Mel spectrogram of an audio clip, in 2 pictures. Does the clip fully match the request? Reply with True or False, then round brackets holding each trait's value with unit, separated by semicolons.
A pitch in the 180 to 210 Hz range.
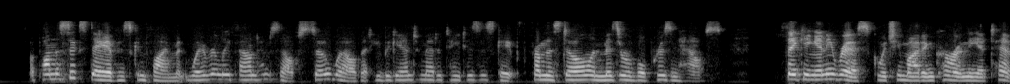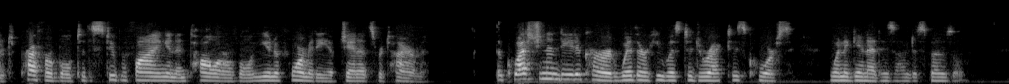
True (190 Hz)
